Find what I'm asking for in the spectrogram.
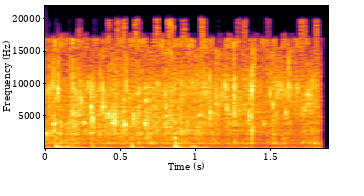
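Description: Paneer cutlets frying in ghee in a pan give a loud, continuous close sizzle with faint scraping as they are turned over, no voices, cutting off abruptly.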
